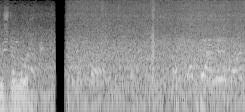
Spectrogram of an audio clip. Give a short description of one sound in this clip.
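A river rushes loudly over rocks.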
